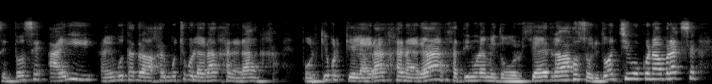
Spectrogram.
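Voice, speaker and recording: A woman's voice: mid-range voice, fairly bright tone. A woman with a Chilean accent giving a webinar lecture as a speech therapist, explaining step by step and answering her own questions. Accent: Chilean Spanish.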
